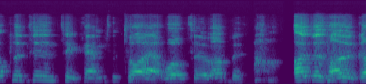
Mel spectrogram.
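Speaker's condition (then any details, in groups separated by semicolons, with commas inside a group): Cerebral palsy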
